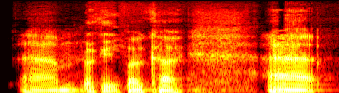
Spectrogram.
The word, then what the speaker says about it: Voceaux: Well, called, I don't even know how to pronounce it, Voco. Have you heard of these people? I know. And it's spelt Voceaux, as in a bit Frenchy sounding.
